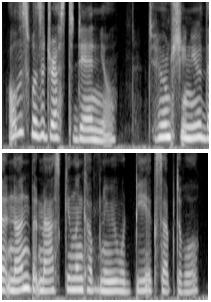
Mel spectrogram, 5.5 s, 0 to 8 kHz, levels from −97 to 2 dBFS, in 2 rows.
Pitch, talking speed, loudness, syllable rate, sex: 225 Hz, 195 wpm, -16 LUFS, 6.0 syllables/s, female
